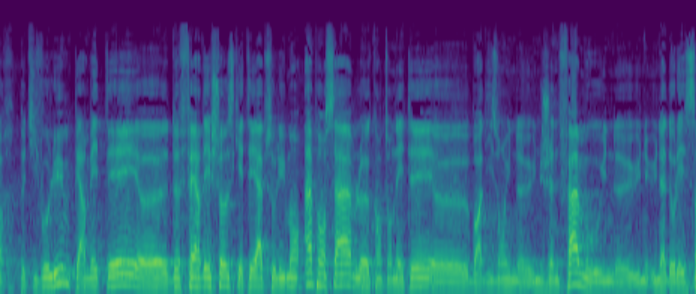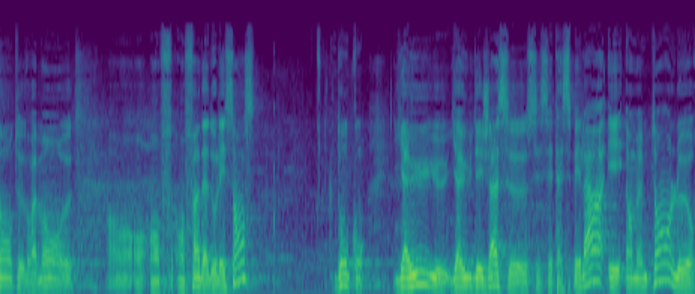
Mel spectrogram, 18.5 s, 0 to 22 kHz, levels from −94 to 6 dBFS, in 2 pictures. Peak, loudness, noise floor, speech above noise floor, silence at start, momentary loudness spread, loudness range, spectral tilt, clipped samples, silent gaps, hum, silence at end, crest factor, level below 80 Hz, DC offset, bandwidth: -8 dBFS; -24 LUFS; -54 dBFS; 30 dB; 0 s; 10 LU; 5 LU; -6.5 dB/octave; under 0.1%; none; none; 0 s; 16 dB; -56 dBFS; 0.1%; 14 kHz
